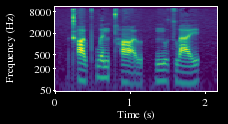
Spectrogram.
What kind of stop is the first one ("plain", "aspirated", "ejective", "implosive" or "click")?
aspirated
